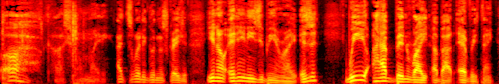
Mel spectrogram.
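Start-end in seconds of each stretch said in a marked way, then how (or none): 0.0-2.8 weary exasperation. Real, not acted. Exasperated sigh after rant.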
